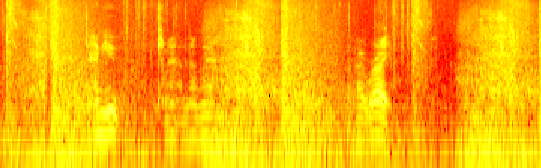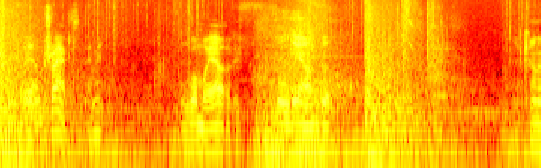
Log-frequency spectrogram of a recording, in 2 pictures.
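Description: Flames whoosh and roar loudly.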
